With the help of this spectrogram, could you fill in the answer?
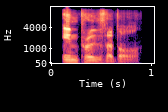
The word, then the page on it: Improvable: British English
